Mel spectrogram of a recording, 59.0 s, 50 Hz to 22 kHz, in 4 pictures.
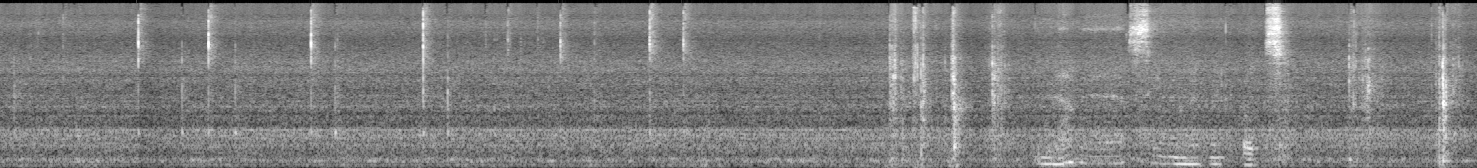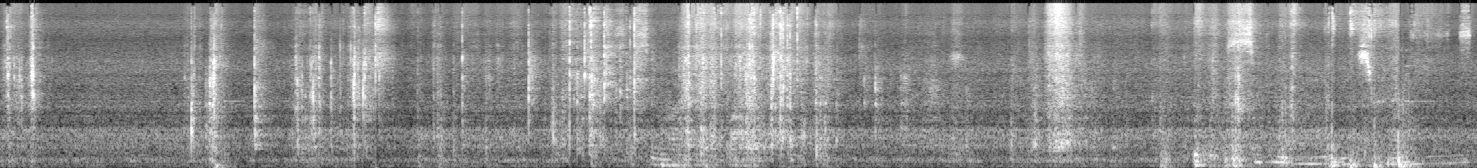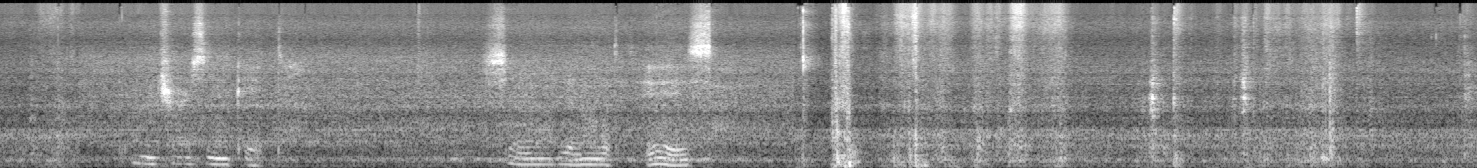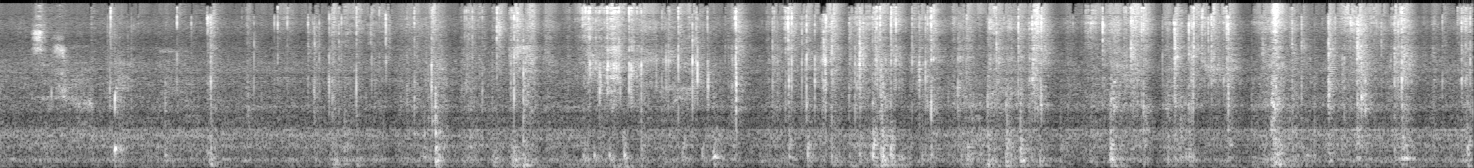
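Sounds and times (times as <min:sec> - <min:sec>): packaging clicks and rustles: 0:13.5 - 0:15.3, 0:16.6 - 0:29.0, 0:45.4 - 0:59.0.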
